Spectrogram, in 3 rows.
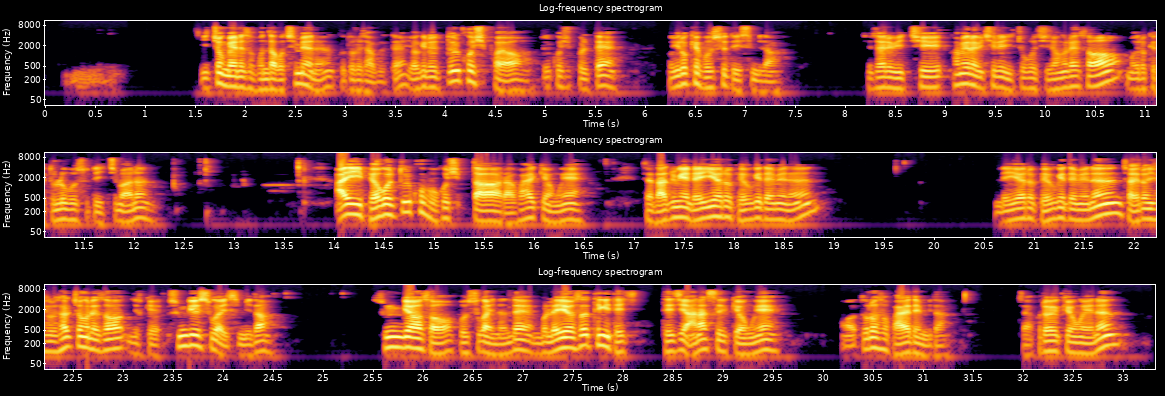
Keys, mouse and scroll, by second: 0.5 click, 1.5 middle click, 2.1-3.4 middle drag, 4.9 middle click, 5.5 middle click, 7.7 click, 8.0 click, 8.4 click, 8.6 click, 9.0 click, 9.9 click, 11.1 click, 11.5 click, 11.5 right click, 11.7 right click, 13.0 shift+z, 13.8 middle click, 14.3 space, 18.2 click, 20.1 click, 21.1 click, 22.6 click, 23.4 click, 23.9 click, 24.5 click, 25.0 click, 25.8 click, 27.1 shift+middle click, 32.3 click.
